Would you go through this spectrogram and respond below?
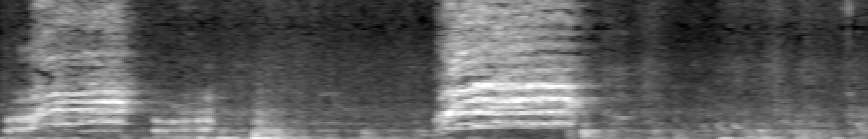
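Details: Pig on a pig-rearing farm, with a piglet being handled: two loud, harsh, high squeals, each about half a second long and about two seconds apart, with quiet rustling and faint voices between them.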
